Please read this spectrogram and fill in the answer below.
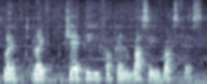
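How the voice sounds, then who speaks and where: Bright, high-voiced sceptical man. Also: fairly even intonation, unhurried, soft background music. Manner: sceptical, questioning, profane. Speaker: podcast co-host. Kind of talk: casual comedic banter.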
